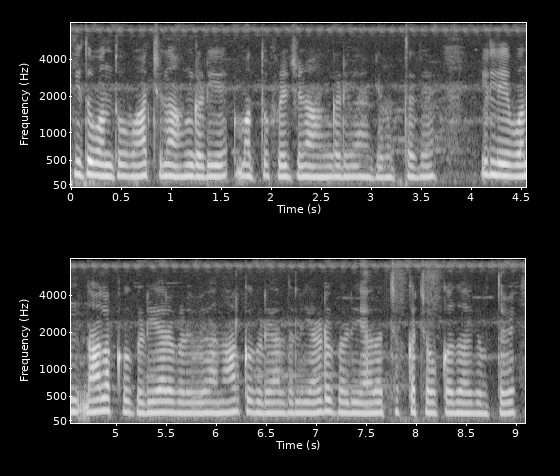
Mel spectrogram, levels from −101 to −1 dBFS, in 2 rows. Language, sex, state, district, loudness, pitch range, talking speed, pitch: Kannada, female, Karnataka, Koppal, -19 LUFS, 195-210 Hz, 125 wpm, 200 Hz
